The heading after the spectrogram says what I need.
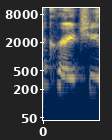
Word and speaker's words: Krejci: I'm Krejci. That's how you pronounce all of those consonants really close together.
